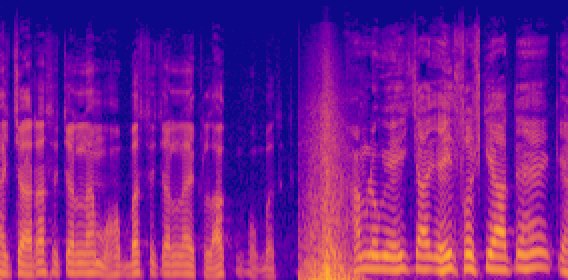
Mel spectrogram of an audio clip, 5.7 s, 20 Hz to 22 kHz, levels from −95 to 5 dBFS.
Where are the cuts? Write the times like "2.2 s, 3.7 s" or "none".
3.2 s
